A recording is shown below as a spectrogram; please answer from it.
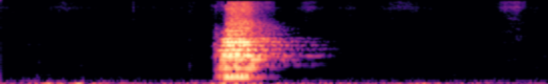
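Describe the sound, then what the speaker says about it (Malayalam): A car horn gives one short, loud honk during a driving lesson on the road, standing out clearly against a low, rumbling cabin background. "ഒന്ന് ഹോൺ അടിച്ചു കൊടുക്കുക"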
